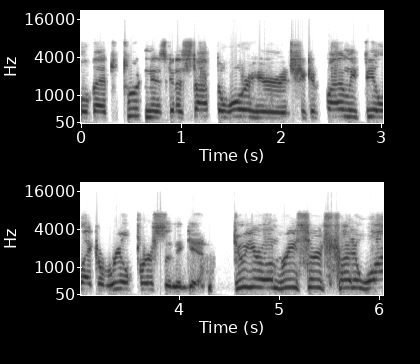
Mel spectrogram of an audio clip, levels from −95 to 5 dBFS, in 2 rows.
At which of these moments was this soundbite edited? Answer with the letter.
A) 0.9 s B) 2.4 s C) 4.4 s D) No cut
C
